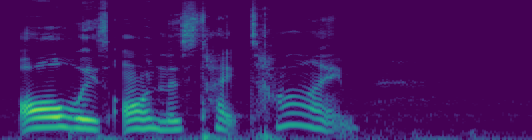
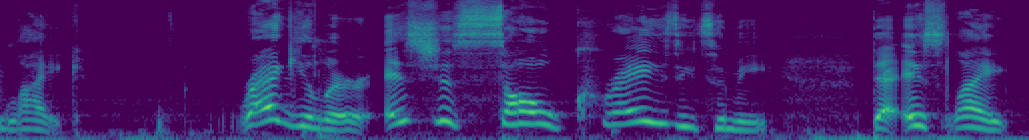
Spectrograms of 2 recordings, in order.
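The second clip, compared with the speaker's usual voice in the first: ordinary delivery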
